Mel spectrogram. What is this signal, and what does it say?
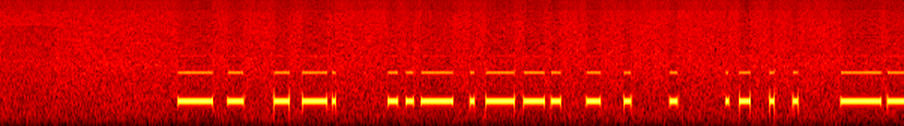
Beeps of irregular length. There is no code.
